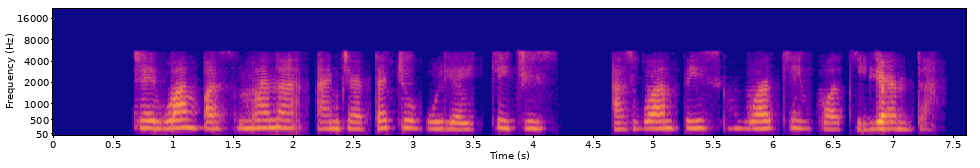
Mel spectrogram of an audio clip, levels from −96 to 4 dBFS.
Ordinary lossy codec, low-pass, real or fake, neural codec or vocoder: AAC, 24 kbps; 5.4 kHz; fake; codec, 24 kHz, 1.5 kbps, HILCodec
